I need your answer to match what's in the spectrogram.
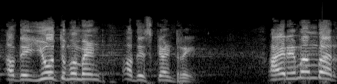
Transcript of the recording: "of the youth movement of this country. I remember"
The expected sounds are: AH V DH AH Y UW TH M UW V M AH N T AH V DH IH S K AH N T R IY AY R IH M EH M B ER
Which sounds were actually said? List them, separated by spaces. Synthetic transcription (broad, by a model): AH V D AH Y UW T M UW M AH N T AH V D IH S K AH N T R IY AY R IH M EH M B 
